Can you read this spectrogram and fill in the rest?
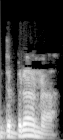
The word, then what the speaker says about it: De Bruyne: It's Kevin De Bruyne, according to Kevin De Bruyne, it is anyway.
